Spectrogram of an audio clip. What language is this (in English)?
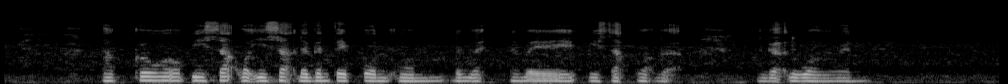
Central Melanau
